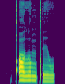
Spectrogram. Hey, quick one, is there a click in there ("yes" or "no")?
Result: no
